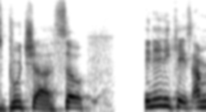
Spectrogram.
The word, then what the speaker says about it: Bucha: um coming out of bucha i'm really annoyed because i heard the uk ambassador calling it buca and then i started pronouncing it like that thinking she must have it right because she's going to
